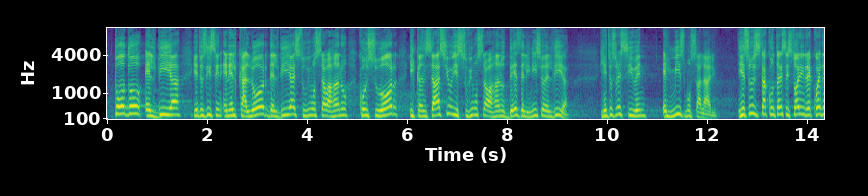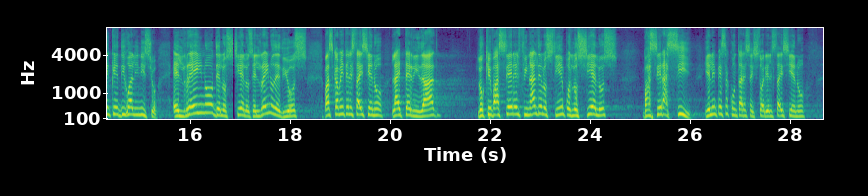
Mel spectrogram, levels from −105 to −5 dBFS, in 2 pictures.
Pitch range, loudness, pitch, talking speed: 195-250 Hz, -15 LUFS, 220 Hz, 180 wpm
